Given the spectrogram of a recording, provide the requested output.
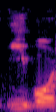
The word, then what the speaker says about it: Ybor: town called Ybor City it's spelled Ybor sometimes people call it whiteboard but it's like Ybor City and that is uh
